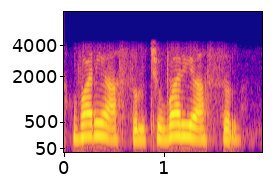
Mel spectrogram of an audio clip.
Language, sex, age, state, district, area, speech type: Kashmiri, female, 30-45, Jammu and Kashmir, Bandipora, rural, conversation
